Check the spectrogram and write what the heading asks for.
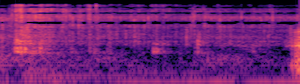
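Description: Faint sizzle of butter melting in a frying pan as diced onion is tipped in from a plastic tub, a little louder in the first moment, with a few faint taps after it.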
